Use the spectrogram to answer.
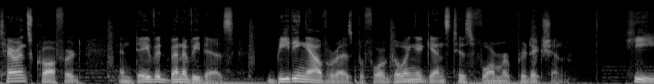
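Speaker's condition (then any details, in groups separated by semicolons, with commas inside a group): No condition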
